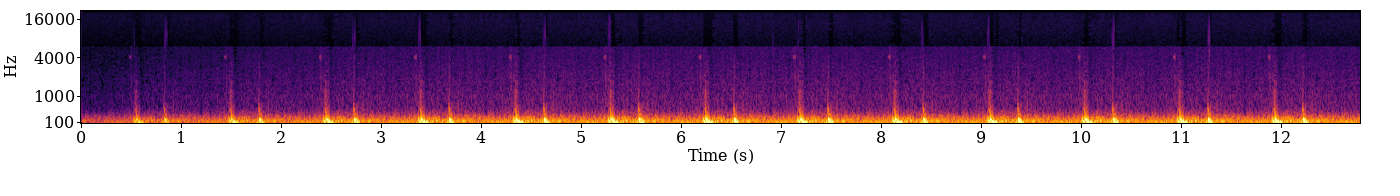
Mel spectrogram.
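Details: Steady, soft double-thump heartbeat at about 63 beats a minute with a low background hum, played as a calming sleep aid mimicking womb sounds for babies; normal heartbeat.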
